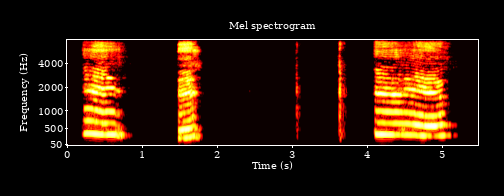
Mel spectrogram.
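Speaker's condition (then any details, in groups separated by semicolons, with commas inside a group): Cerebral palsy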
